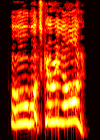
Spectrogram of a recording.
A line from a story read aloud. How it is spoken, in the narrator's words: Kira asked nervously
